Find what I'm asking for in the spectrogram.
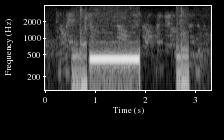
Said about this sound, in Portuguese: Aguarde um momento. Vamos redirecionar sua ligação para um especialista.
